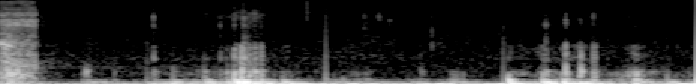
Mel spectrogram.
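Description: Audio from a festival performance video playing in a web browser cuts off abruptly at the start. What remains is a low steady hum, with a few soft clicks and knocks such as mouse clicks and desk handling.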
